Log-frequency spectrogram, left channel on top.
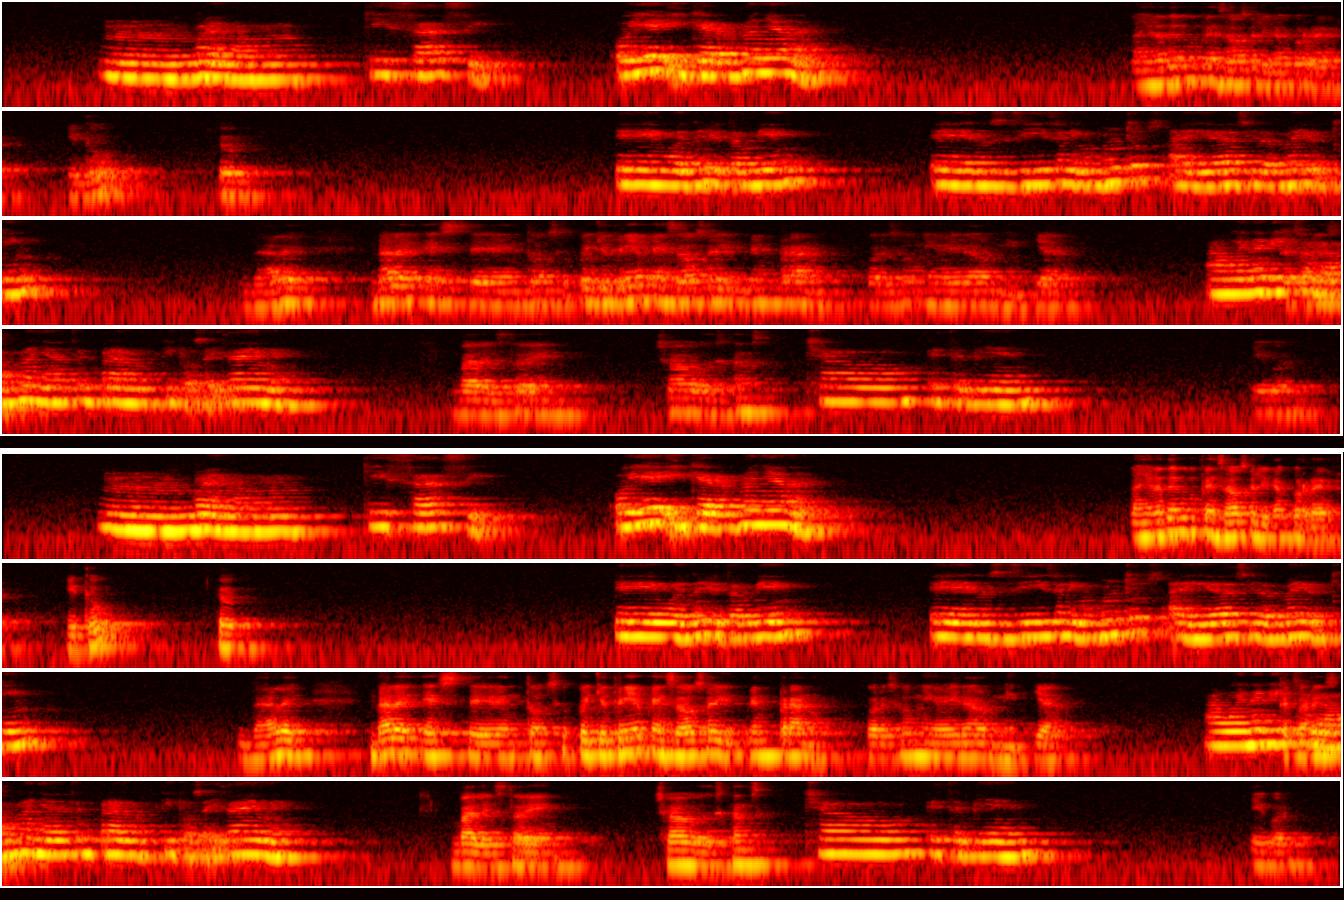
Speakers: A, on the right; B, on the right.
A: Mm, bueno, quizás sí. Oye, ¿y qué harás mañana?
B: Ah, Yo no tengo pensado salir a correr. ¿Y tú? Tú,
A: Eh, bueno, yo también. Eh, no sé si salimos juntos ahí a Ciudad Mallorquín.
B: Dale, dale, este, entonces, pues yo tenía pensado salir temprano, por eso me iba a ir a dormir ya.
A: Ah, bueno, listo,
B: ¿Te parece?
A: hablamos mañana temprano, tipo seis a m.
B: Vale, está bien. Chao, descansa.
A: Chao, que estés bien.
B: Igual.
